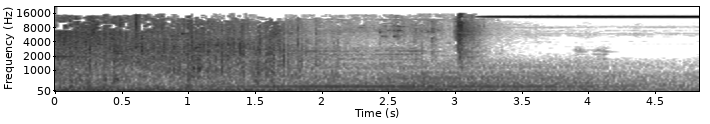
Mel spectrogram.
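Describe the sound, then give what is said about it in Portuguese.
A bomb explosion sound effect plays as a loud, broad rumble that slowly thins out, then a faint, thin, high-pitched ringing tone lingers on alone. “Adoro esse efeito depois de bomba, cara.”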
